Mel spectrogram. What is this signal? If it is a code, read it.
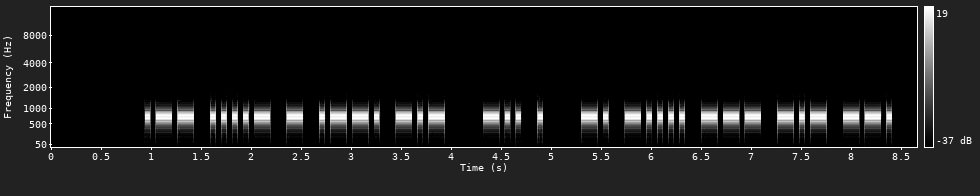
Morse code, heard as a keyed tone, about 22 wpm, 700 Hz. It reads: W4TPK DE N6OKG
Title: USA Callsign DE Callsign - 5 Characters - 22wpm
